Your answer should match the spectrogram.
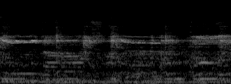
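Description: A beginner's violin: a few soft, tentative bowed notes.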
